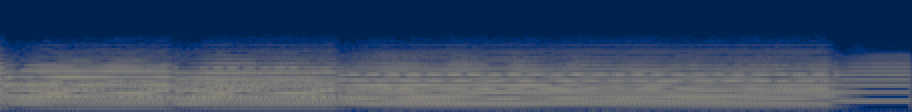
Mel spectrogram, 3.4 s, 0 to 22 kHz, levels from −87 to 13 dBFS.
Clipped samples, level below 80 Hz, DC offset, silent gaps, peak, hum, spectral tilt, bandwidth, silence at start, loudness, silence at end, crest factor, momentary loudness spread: under 0.1%; -72 dBFS; under 0.1%; none; -18 dBFS; none; -6 dB/octave; 7.8 kHz; 0 s; -33 LUFS; 0 s; 14 dB; 3 LU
